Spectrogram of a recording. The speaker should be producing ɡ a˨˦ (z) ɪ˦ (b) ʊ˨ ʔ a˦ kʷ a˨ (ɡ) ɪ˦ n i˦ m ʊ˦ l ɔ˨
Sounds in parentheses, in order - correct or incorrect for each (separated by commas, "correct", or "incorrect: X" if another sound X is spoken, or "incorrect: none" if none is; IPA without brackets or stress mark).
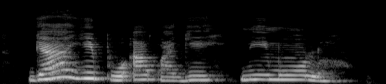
incorrect: ɣ, incorrect: p, correct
